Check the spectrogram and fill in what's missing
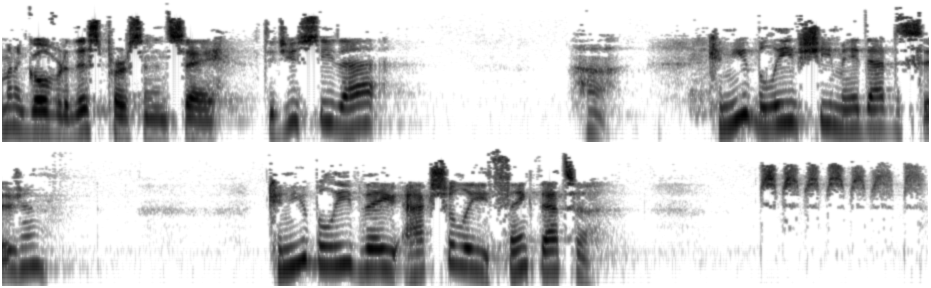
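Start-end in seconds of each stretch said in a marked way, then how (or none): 2.0-11.4 softer, hushed gossip aside; mock whispering gossip. Churchgoer gossiping to a friend, hushed and mocking. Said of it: "which is whispering". 12.6-13.9 hissed psst psst, barely voiced; whispered psst sounds. Pastor mimicking a whisperer, hissing psst.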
